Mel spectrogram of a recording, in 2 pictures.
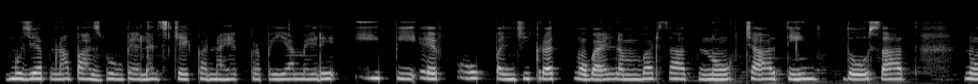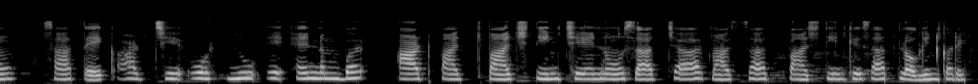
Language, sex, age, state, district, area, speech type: Hindi, female, 18-30, Madhya Pradesh, Ujjain, urban, read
